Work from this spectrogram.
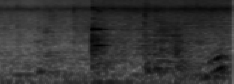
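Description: Potato pieces fry in a pan with a little salt and turmeric, a close, steady sizzle with a sharp scrape of stirring midway, then continued crackling hiss.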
